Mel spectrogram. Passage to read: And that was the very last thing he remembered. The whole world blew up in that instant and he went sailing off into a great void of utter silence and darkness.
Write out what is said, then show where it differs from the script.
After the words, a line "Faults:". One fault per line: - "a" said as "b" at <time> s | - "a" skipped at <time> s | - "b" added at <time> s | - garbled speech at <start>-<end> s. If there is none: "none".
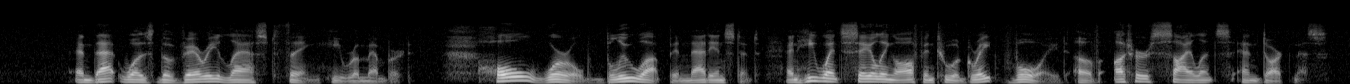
And that was the very last thing he remembered. Whole world blew up in that instant and he went sailing off into a great void of utter silence and darkness.
Faults:
- "The" skipped at 4.1 s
